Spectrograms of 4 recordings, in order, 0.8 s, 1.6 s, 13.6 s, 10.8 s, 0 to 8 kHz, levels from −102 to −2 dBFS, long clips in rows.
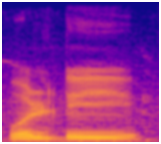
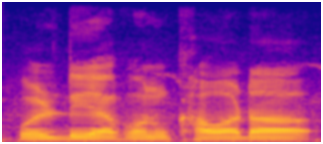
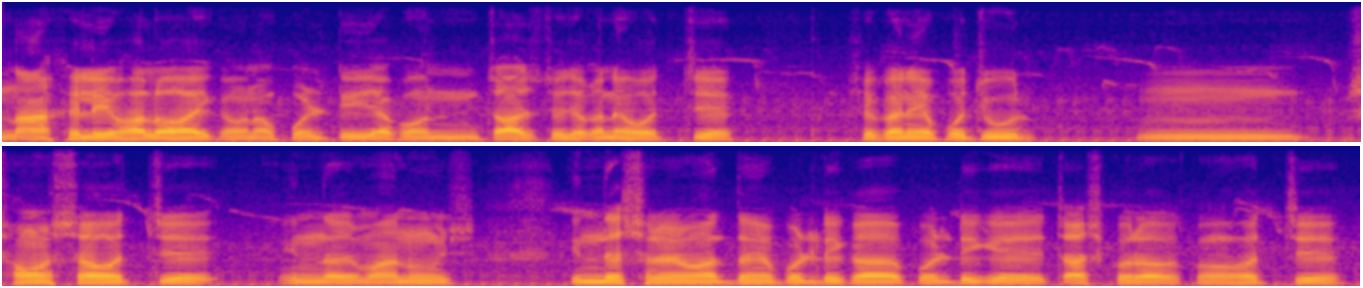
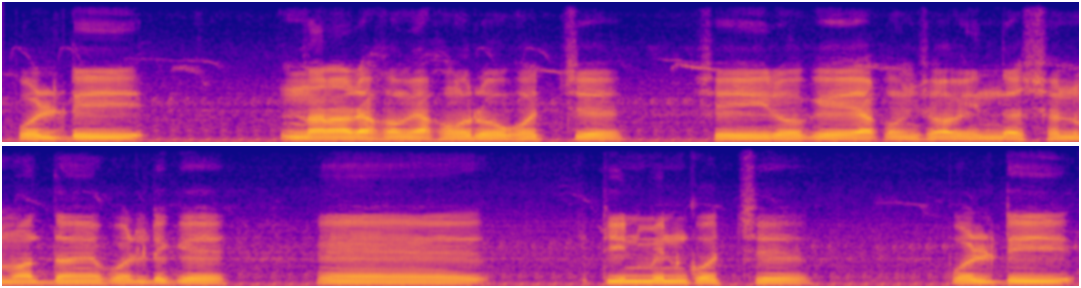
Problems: none marked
